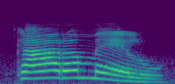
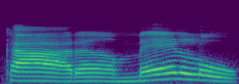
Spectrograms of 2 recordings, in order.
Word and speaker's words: caramelo: Caramelo, caramelo. Qual é a mais forte? Escuta, ó. Caramelo. Tá vendo que o mé é mais forte?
